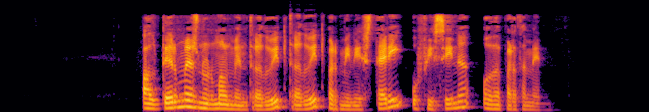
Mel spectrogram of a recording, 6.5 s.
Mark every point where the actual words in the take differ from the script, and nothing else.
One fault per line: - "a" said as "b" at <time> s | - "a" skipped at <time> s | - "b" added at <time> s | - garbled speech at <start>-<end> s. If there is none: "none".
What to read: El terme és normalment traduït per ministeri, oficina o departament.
- "traduït" added at 3.0 s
